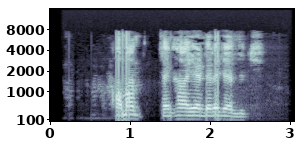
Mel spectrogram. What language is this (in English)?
Turkish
